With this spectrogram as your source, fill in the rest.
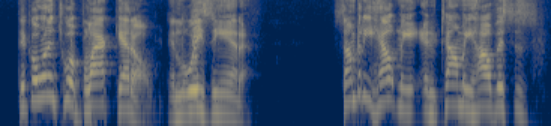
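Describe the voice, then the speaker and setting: Pitched high, a man speaks at a moderate pace with very wide pitch swings. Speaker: stand-up comedian and podcast host. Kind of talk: comedic political commentary podcast rant.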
